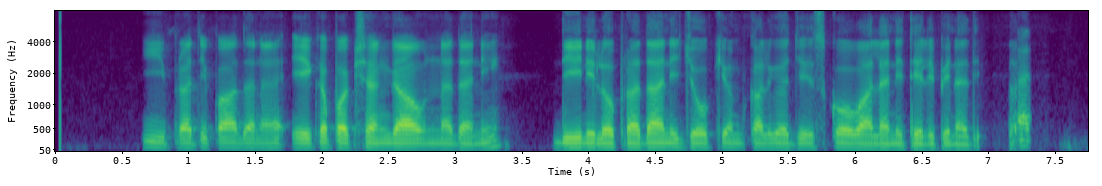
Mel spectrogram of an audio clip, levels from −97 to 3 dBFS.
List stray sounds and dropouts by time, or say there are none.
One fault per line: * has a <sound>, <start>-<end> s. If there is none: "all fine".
* has a laugh, 7.2-7.3 s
